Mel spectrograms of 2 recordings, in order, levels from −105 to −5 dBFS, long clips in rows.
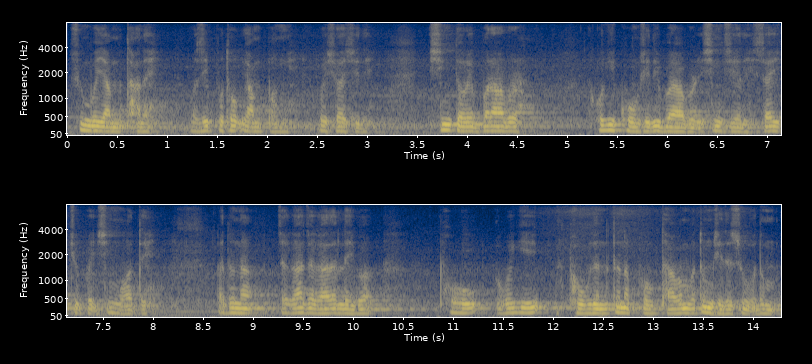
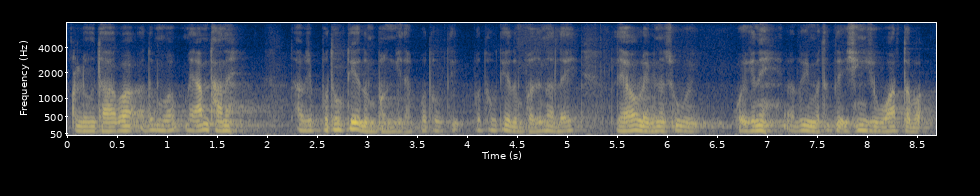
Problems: none marked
